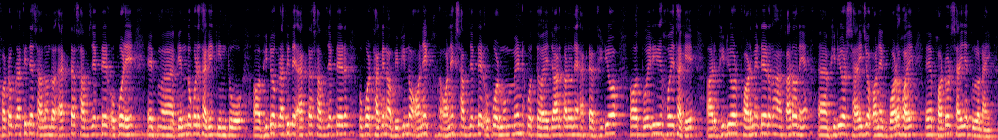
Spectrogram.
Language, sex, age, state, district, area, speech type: Bengali, male, 18-30, West Bengal, Paschim Medinipur, rural, spontaneous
